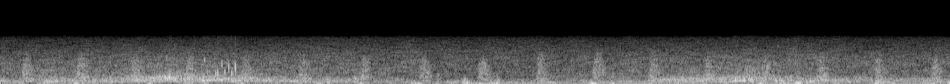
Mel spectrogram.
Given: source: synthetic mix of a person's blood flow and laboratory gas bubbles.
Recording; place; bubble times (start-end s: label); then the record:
Doppler ultrasound of blood flow; subclavian vein
1.66-1.74 s: bubbles
2.01-2.42 s: bubbles
7.32-7.71 s: bubbles
From the record:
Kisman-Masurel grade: 113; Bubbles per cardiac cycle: 1 to 2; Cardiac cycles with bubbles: 1 to 10%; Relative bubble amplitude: loud (0.450 to 0.775); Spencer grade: 1 (occasional bubble signal discernible with the cardiac motion signal, with majority of cardiac periods free of bubbles); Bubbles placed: anywhere in the cardiac cycle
